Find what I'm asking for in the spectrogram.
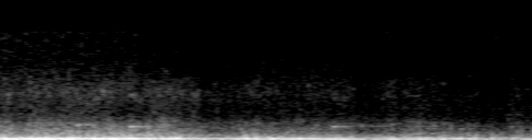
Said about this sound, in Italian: Rumore di camion.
